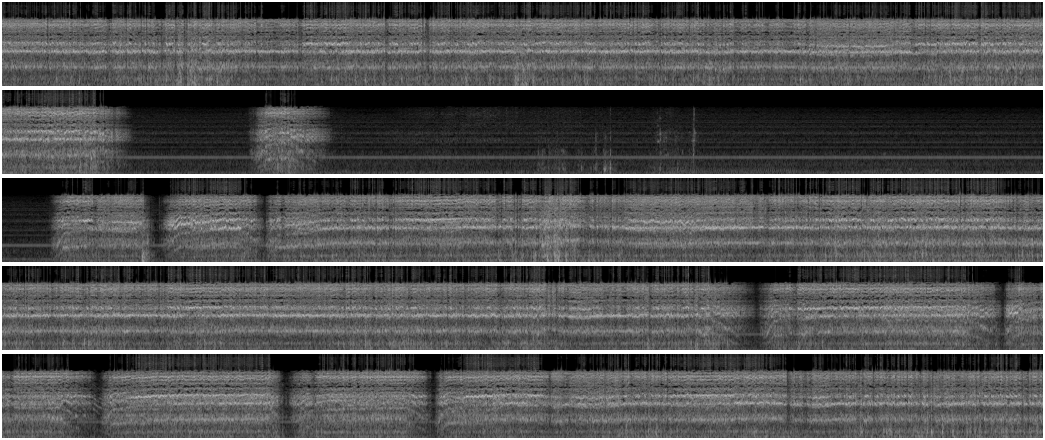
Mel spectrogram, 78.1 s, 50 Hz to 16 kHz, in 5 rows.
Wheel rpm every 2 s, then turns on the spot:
230, 230, 220, 230, 240, 230, 220, 220, 130, 20, 20, 0, 0, 0, 0, 0, 140, 140, 220, 240, 230, 230, 230, 230, 230, 240, 230, 230, 200, 160, 190, 150, 170, 160, 160, 210, 220, 220, 230.
none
